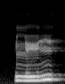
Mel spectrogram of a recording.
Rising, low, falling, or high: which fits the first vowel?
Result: rising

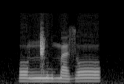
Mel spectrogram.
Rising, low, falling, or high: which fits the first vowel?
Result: low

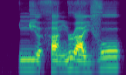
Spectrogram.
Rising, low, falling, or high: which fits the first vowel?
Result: low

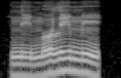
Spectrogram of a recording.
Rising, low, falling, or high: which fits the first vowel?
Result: low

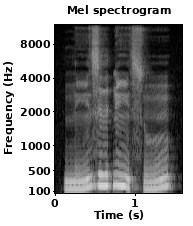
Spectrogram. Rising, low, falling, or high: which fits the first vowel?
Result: rising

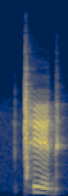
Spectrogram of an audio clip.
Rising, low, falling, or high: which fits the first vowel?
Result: falling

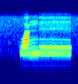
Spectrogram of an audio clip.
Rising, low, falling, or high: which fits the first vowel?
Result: high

